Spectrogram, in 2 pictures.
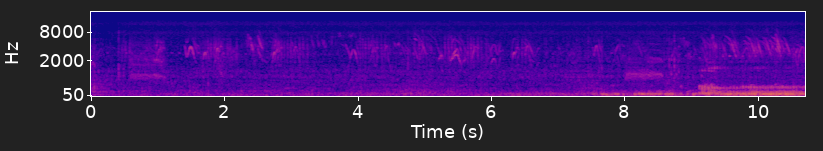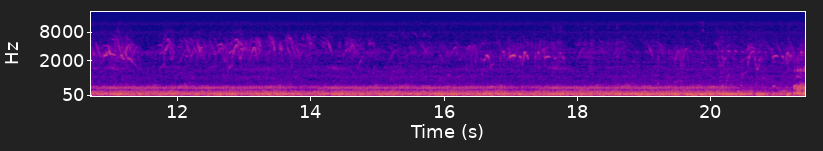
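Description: Faint small-bird chirps, then about nine seconds in a male lion mating with a lioness starts a loud, low, continuous growl.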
